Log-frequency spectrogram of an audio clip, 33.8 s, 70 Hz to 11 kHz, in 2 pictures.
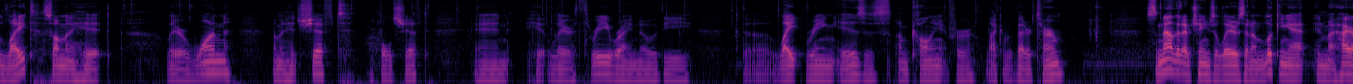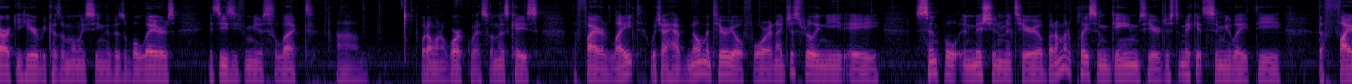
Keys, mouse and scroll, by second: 3.0-5.5 drag, 5.7 click, 6.6 middle click, 7.0 click, 7.6-10.8 middle drag, 21.6-24.5 middle drag, 25.1-27.1 drag, 25.3-29.1 middle drag, 31.8-33.8 middle drag.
